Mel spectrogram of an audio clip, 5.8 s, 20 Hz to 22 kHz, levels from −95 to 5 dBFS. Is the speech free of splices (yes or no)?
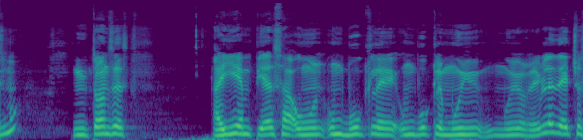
yes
